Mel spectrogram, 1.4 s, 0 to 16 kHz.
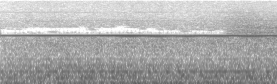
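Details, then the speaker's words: Bridgeport 3-axis CNC mill homing, with Z spindle up, X table left and Y table out: a quiet, steady high whine over a low machine hum as the table travels smoothly, no knocks or grinding. Normal axis movement. "in homing the spendo goes all the way up this is referred to as the z-axis up and down the table moves all the way to the left left and right is the x axis and the table comes all the way"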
